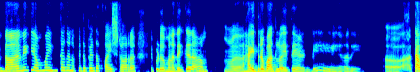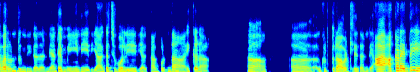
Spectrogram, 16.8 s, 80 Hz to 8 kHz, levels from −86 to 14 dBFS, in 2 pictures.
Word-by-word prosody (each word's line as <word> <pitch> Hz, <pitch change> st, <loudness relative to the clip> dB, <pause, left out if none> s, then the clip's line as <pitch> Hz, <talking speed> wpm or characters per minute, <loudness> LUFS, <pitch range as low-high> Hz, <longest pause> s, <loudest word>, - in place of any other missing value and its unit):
దానికి 275 Hz, +8 st, 0 dB
అమ్మ 285 Hz, +1 st, -6 dB, 0.2 s
ఇంతగనం. 285 Hz, -1 st, -5 dB
పెద్ద, 260 Hz, 0 st, -5 dB
పెద్ద 280 Hz, -1 st, -2 dB, 0.2 s
ఫైవ్ 215 Hz, -1 st, -2 dB
స్టార్ 215 Hz, -2 st, -3 dB, 0.4 s
ఇప్పుడు 205 Hz, +1 st, -1 dB
మన 195 Hz, -, +1 dB
దగ్గర 220 Hz, +4 st, +1 dB, 0.2 s
ఆహ్, 200 Hz, -3 st, -7 dB, 0.8 s
హైదరాబాద్‌లో 220 Hz, +2 st, +4 dB
అయితే 185 Hz, +3 st, -3 dB
అండి 185 Hz, +9 st, -8 dB, 0.6 s
అది 155 Hz, -2 st, -10 dB, 0.6 s
ఆహ్, -, -, -5 dB, 0.3 s
టవర్ 225 Hz, 0 st, +7 dB
ఉంటుంది 215 Hz, -7 st, -3 dB
గదండీ! 150 Hz, +4 st, -5 dB
అంటే 205 Hz, +2 st, +1 dB
మెయిన్ 175 Hz, +1 st, -5 dB
ఏరియా 175 Hz, -1 st, -3 dB
గచ్చిబౌలి 185 Hz, -2 st, -1 dB
ఏరియా 160 Hz, -1 st, -5 dB, 0.2 s
కాకుండా 175 Hz, +6 st, -3 dB, 0.3 s
ఇక్కడ -, -, 0 dB, 1.0 s
ఆహ్, 180 Hz, -4 st, 0 dB, 0.6 s
ఆహ్, 180 Hz, -3 st, -3 dB, 0.2 s
గుర్తు 205 Hz, 0 st, -6 dB
రావట్లేదండి. 155 Hz, -3 st, 0 dB
ఆ! -, -, +12 dB, 0.2 s
అక్కడైతే 270 Hz, +3 st, +6 dB
205 Hz, 115 wpm, -23 LUFS, 175-230 Hz, 1.0 s, ఆ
